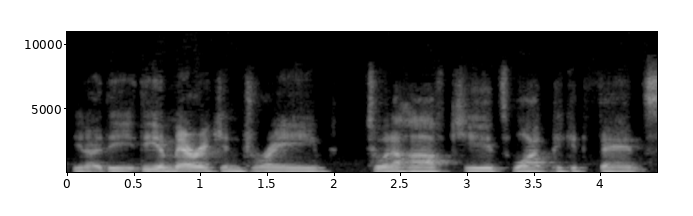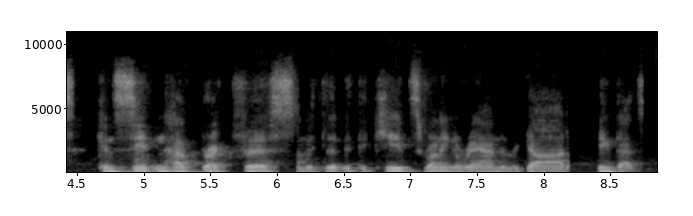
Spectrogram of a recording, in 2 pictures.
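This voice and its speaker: A man's voice: mid-range voice, flat delivery, dull audio. A man explaining things casually as a podcast guest, often correcting himself and restarting as he thinks aloud. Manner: halting, self-correcting, acts out examples. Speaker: podcast guest, amateur actor.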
